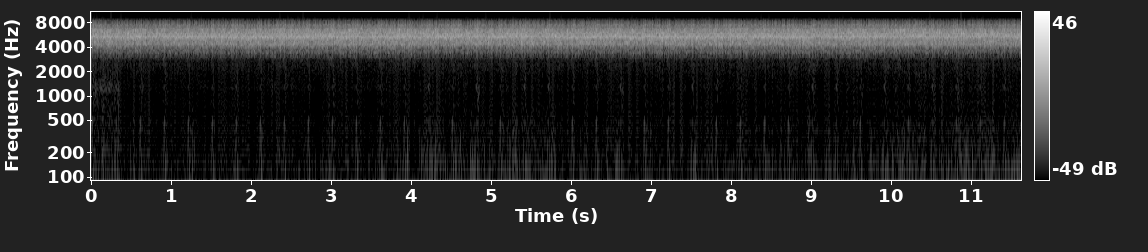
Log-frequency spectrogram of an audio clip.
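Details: Massed periodical cicadas from a 2004 seventeen-year emergence fill the air with a constant shrill hiss-like drone, a faint rapid ticking running through the lower background.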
